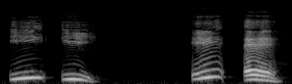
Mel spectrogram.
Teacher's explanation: जीवा के अग्र भाग को उठाकर जिन स्वरों का उच्चारण होता है अग्र स्वर कहते हैं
